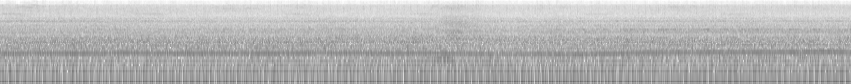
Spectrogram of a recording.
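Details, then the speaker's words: Bobcat Predator Pro zero-turn with Generac engine, earlier bogging in tall grass, in hot weather, at wide-open throttle with full forward drive load: steady drone holding pitch with only a brief sag that recovers at once; normal governed running. "I went wide open throttle and I was trying to give it a load. Basically, I was giving it um full forward and you heard the motor just bogg down for just a split second"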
